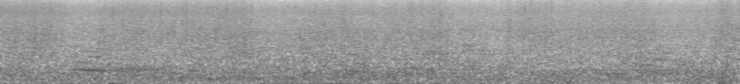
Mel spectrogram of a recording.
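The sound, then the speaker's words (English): A water fountain making an odd noise, a loud, continuous rushing gush of water that fills the whole clip without a break. “Here's the fountain. Yeah, making that funny noise that I was trying to record before. We have to wait a few minutes before we hit it again. But here it goes, here it is. I think it's getting faster and faster now.”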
